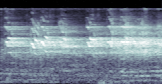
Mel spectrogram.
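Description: Birds chirping, high and shrill, short falling calls repeating about twice a second, over faint voices of people.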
